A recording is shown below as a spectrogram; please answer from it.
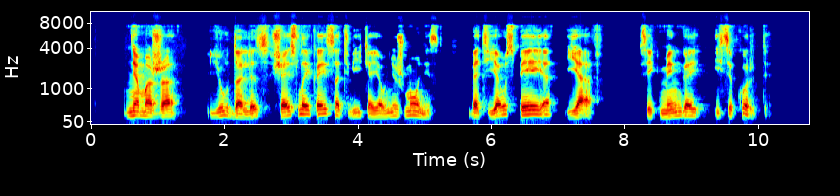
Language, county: Lithuanian, Marijampolė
